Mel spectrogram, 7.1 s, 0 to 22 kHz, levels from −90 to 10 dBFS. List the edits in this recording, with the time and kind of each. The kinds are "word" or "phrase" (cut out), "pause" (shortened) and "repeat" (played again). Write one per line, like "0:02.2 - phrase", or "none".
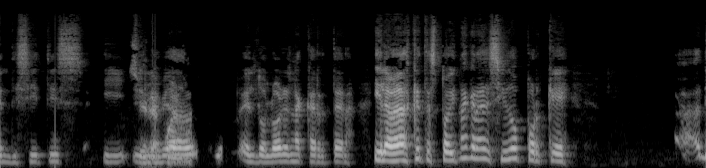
0:02.3 - pause
0:03.7 - pause
0:04.6 - word

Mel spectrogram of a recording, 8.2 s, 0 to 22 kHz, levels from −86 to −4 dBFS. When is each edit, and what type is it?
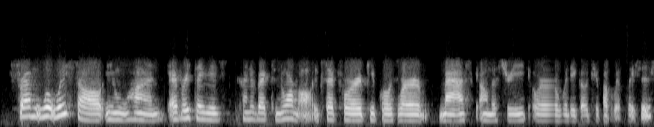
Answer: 0:02.1 - word
0:05.0 - word

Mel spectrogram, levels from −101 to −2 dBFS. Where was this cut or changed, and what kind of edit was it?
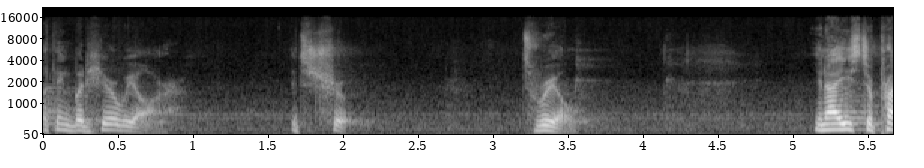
none

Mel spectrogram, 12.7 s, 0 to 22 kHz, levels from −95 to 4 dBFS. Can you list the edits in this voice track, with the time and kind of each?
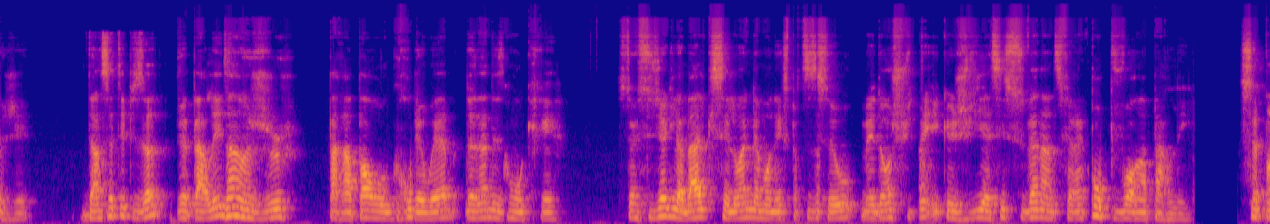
0:01.8 - word
0:02.2 - word
0:04.1 - word
0:04.7 - word
0:05.0 - word
0:08.2 - word
0:09.2 - word
0:10.9 - word

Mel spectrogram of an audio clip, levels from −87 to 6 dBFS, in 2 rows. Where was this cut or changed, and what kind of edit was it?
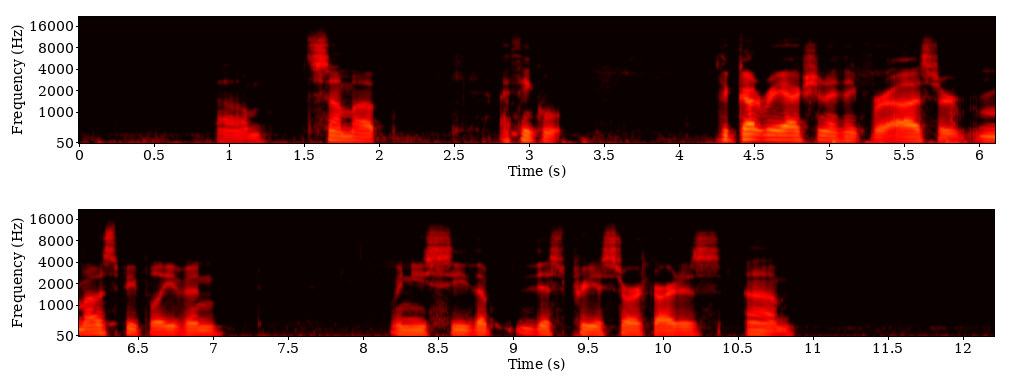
none

